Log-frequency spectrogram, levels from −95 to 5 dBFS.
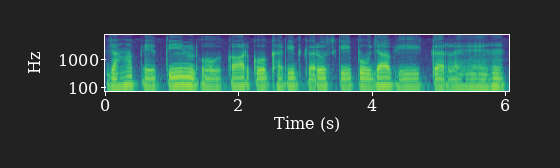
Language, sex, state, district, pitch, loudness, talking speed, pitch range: Hindi, male, Jharkhand, Ranchi, 110 Hz, -19 LUFS, 140 wpm, 105-115 Hz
